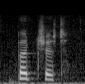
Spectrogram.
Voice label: "budget", English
